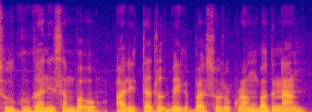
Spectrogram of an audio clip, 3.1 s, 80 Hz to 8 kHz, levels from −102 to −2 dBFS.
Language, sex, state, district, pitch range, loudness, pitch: Garo, male, Meghalaya, West Garo Hills, 110-130 Hz, -16 LUFS, 115 Hz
